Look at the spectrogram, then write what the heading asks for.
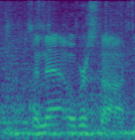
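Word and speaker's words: Annette Obrestad: But, you know, you read some books, you read stories about, for example, like, I want to say her name right, Annette Overstead? Annette Oberstad.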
